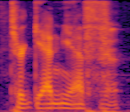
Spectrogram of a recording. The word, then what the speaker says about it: Turgenev: So there's some of you sitting around reading Turgenev. That's well pronounced.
